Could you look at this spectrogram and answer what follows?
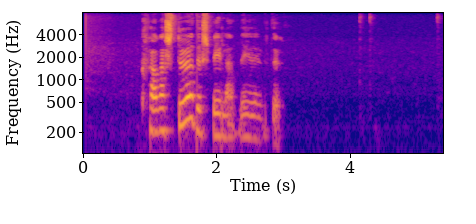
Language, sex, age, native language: Icelandic, female, 40-49, Icelandic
